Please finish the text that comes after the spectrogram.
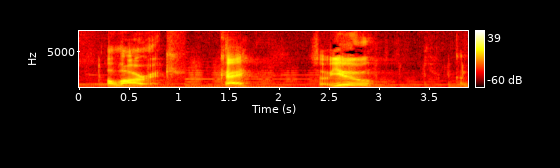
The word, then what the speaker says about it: Alaric: You'll probably want to pronounce it Alaric, but it's Alaric, okay?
